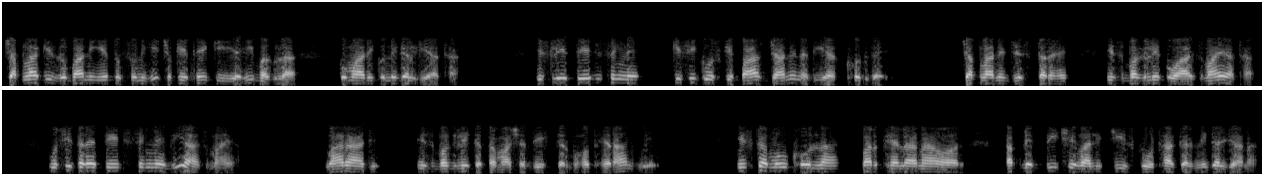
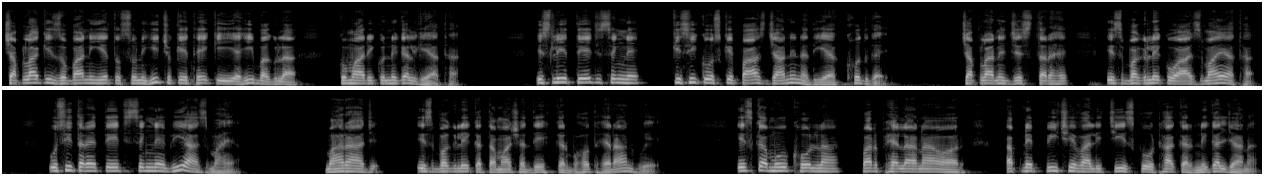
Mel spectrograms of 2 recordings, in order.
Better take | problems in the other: second | phone-call audio; poor line

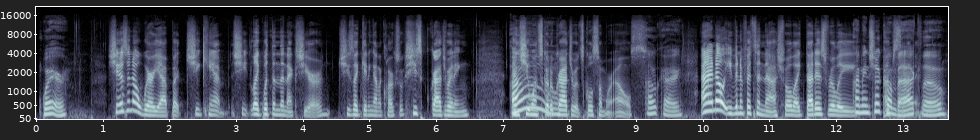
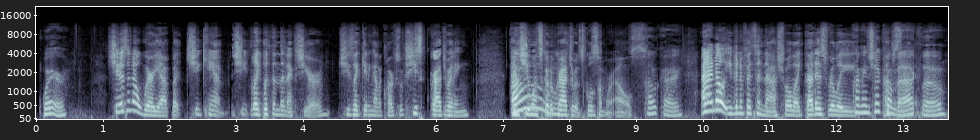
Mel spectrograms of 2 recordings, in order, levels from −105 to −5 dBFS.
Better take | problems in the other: first | garbled, watery; slightly; nothing above 10.5 kHz

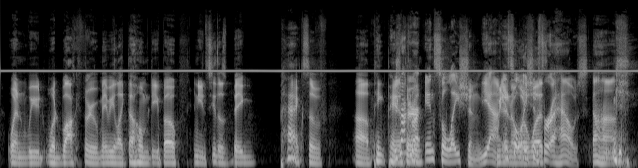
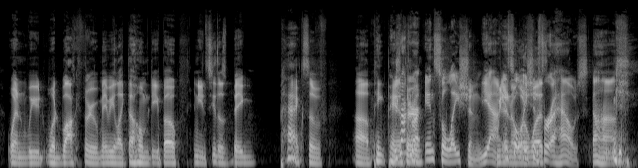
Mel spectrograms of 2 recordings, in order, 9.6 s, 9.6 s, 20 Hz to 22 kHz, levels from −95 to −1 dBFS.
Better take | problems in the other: second | high-pitched whine; loud; throughout; 4.5 kHz, 8 dB below the speech

